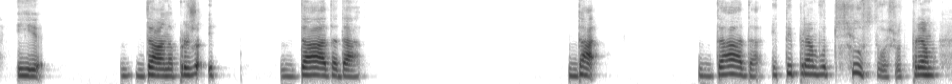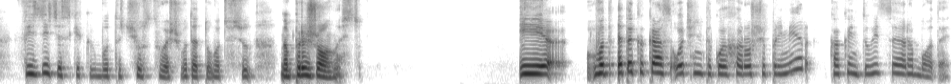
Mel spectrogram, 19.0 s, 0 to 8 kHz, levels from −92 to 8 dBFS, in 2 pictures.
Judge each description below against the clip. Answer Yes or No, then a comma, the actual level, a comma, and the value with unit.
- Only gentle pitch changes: No, average, 4.6 semitones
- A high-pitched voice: Yes, high, 225 Hz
